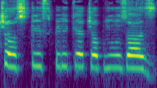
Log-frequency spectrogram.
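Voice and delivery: very high-pitched put-on Jamaican accent. Speaker repeats their own sentence in a put-on jamaican accent. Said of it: "That's my Jamaican accent".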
